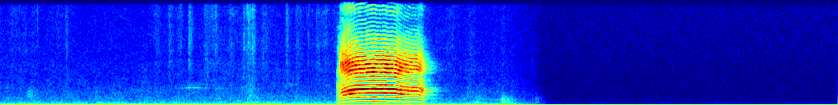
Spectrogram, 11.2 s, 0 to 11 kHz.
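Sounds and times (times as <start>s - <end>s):
lamb bleating: 4.5s - 5.8s.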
